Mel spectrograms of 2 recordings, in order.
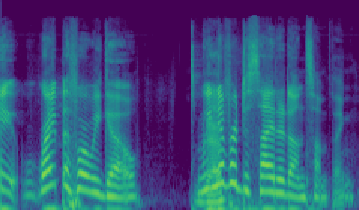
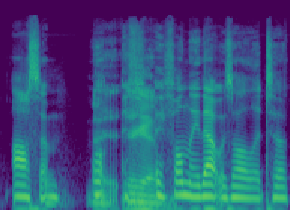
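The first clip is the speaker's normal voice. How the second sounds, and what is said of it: Put-on radio announcer voice. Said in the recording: “I'm working on my radio voice ... I can tell”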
